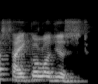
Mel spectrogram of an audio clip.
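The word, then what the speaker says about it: psychologist: आप नेक्स्ट है आपका साइकोलॉजिस्ट देखो पी इसमें हमेशा साइलेंट रहता है ठीक है साइकोलॉजिस्ट में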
